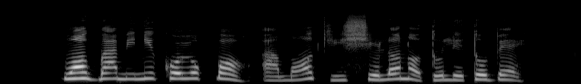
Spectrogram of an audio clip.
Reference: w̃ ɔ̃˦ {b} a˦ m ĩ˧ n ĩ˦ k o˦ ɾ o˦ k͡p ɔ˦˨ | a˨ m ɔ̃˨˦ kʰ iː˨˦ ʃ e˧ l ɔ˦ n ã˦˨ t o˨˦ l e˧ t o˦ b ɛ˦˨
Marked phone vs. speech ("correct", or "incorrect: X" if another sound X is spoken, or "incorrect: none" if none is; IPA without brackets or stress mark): incorrect: ɡ͡b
